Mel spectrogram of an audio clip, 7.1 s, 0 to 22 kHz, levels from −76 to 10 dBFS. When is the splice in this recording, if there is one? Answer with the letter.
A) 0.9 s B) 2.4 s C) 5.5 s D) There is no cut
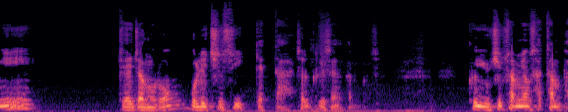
C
